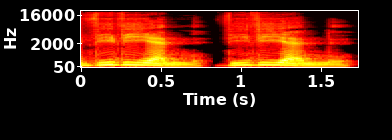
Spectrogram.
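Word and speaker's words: Vivienne: French name in French This Woman's name would be vvn vvn so that would be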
